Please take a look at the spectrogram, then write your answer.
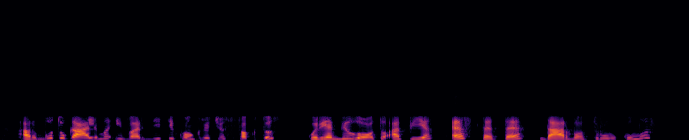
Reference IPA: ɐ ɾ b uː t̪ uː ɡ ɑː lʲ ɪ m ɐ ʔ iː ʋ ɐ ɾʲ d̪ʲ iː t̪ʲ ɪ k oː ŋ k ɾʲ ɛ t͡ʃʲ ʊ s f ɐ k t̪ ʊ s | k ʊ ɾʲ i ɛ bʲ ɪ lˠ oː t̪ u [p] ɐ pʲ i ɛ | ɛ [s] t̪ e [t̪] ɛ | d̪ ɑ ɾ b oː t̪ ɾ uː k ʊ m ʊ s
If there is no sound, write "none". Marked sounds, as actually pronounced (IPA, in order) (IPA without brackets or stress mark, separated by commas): ʔ, s, t̪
